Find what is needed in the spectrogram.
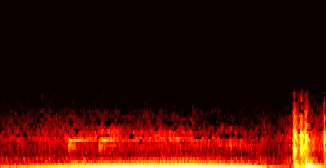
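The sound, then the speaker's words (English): A car engine hums louder as it approaches, then winds down and cuts off as the vehicle stops, followed by a short clunk like a door. “Hey, why don't you drive us right into that drink and be done with it?”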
